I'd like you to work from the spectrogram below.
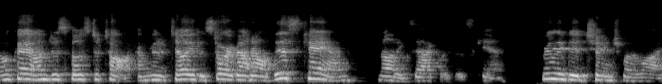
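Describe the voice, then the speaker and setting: This woman has an American accent and a somewhat breathy voice. She talks at a moderate pace with ordinary pitch variation. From US Mountain West (Utah and Colorado). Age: 70s. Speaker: motivational speaker. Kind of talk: storytelling talk. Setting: video call. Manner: animated.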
